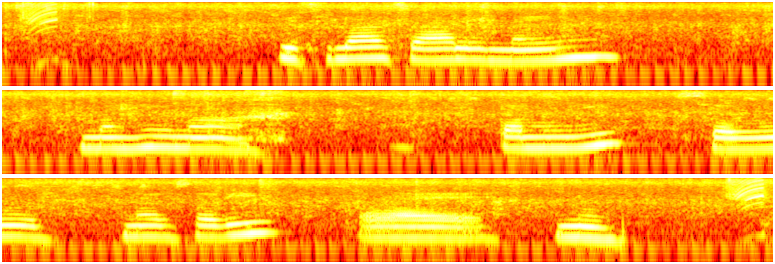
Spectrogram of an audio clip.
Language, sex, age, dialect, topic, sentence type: Magahi, female, 25-30, Northeastern/Surjapuri, agriculture, statement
